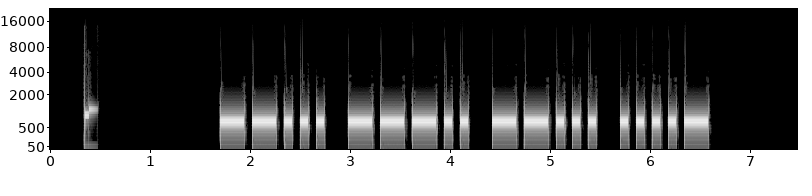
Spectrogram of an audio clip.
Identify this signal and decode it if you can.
Morse code, heard as a keyed tone, about 15 wpm, 700 Hz. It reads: 7874
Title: Common Cut Numbers - 4-Digit 15wpm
